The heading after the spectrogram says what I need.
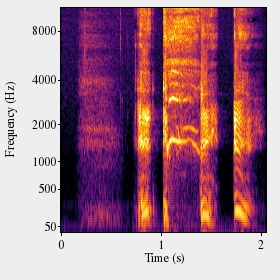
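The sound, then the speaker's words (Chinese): Harsh throat clearing and coughing, a few rough, voiced bursts in quick succession with brief gaps between them, fairly loud and heard on their own without talk. “邓廷桢咳嗽了一声”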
